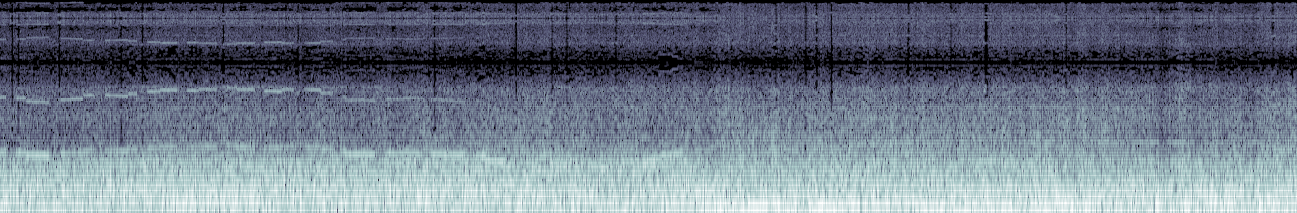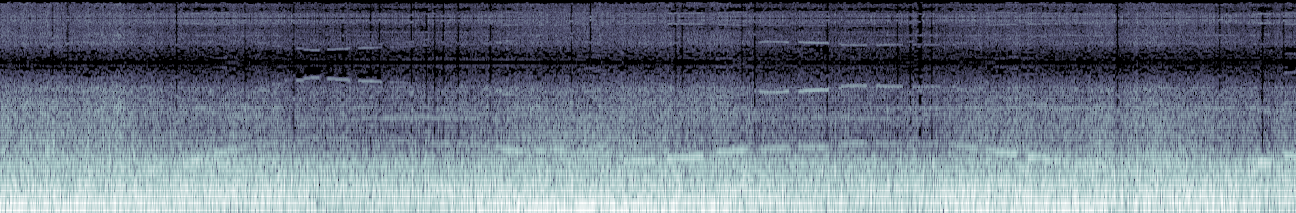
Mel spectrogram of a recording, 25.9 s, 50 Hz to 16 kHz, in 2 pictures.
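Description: Loud, steady wind rush over the microphone of a camera on an electric hang glider in flight, swelling a little now and then as the glider circles. A faint thin tone near 1 kHz drifts slowly up and down beneath it.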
